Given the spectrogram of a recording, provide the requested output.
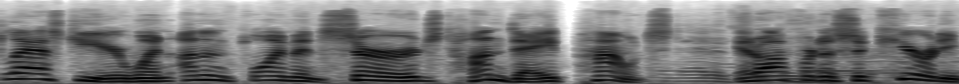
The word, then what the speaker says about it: Hyundai: It's Hyundai like Sunday.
